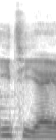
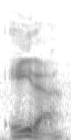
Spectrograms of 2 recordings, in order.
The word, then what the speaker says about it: eta: yeah yeah yeah omicron oh omicron i was pronouncing omnicron i'm kappa delta lambda beta tau phi it's not eta it's ada alpha omicron zai sigma thyta oh that's interesting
